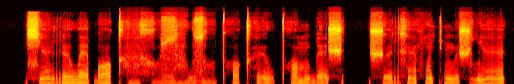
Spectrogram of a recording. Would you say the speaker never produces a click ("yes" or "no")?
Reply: yes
